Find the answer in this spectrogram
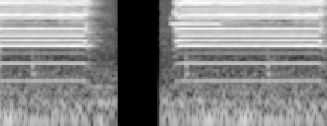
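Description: Bed-exit alarm of a VitalGo Total Lift Bed's scale unit sounding as two steady electronic buzzer tones, each about a second long, with a short pause between them. It signals that the patient's weight has left the bed while the alarm is set.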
